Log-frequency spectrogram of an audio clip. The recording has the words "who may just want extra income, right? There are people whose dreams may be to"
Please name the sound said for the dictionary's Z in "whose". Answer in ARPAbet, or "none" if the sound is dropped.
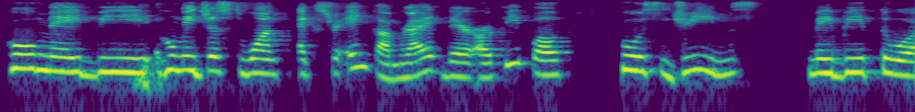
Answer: S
